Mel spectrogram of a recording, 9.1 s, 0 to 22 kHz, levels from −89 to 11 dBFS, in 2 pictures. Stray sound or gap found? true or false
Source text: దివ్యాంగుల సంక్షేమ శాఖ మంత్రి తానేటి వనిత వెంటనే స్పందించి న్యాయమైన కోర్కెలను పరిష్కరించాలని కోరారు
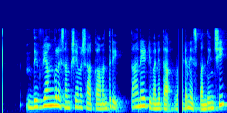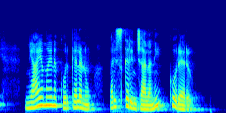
true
